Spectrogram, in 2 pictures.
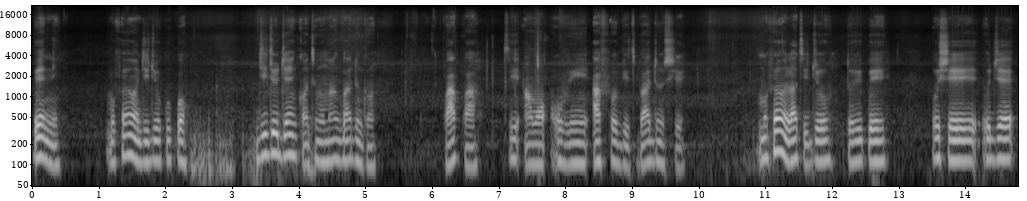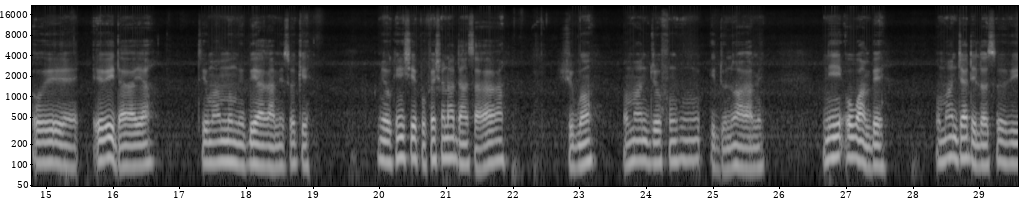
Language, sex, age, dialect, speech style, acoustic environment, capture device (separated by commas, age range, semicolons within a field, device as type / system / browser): Yoruba, male, 25-34, Nigeria - Nigerian Standard, relaxed, silence; nature, mobile / Linux / Chrome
